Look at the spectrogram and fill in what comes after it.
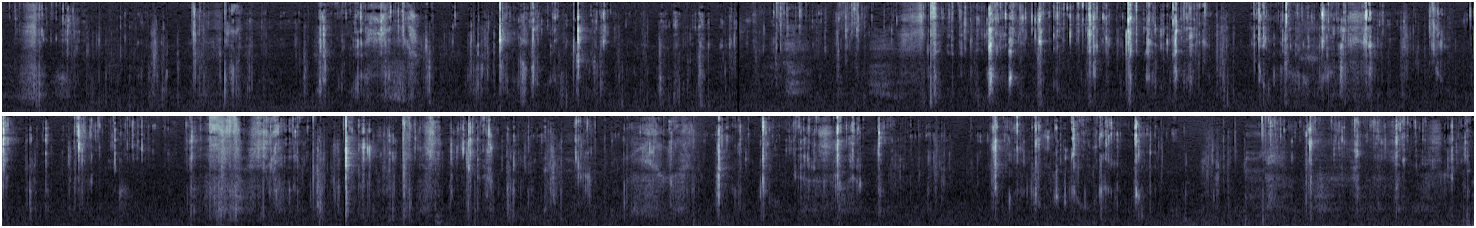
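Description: Close-miked mouth sounds of a person biting and chewing chewy Korean rice cakes (tteokbokki) in spicy sauce. Many sharp clicks come at an uneven pace.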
